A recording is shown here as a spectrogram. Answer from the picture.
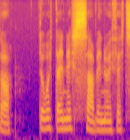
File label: "nesaf", Welsh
